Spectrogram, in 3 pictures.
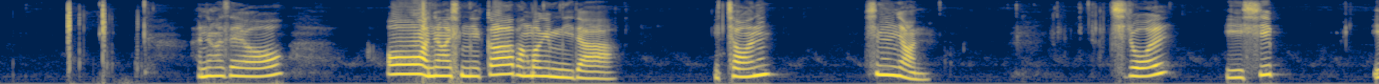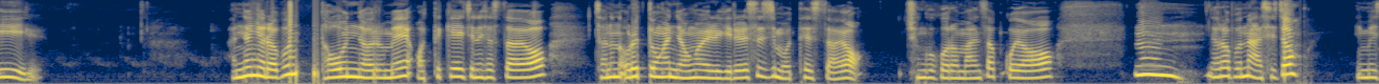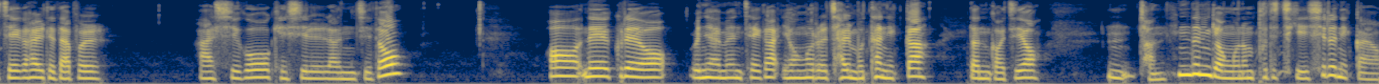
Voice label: Korean tropical sweltering night weather cast

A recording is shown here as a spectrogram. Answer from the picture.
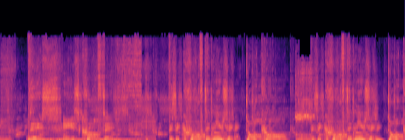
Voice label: voiceovers radio imaging package; krafted

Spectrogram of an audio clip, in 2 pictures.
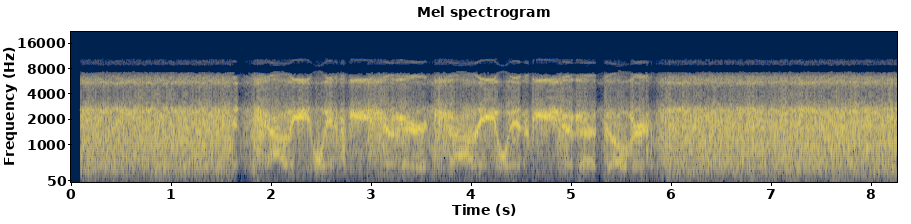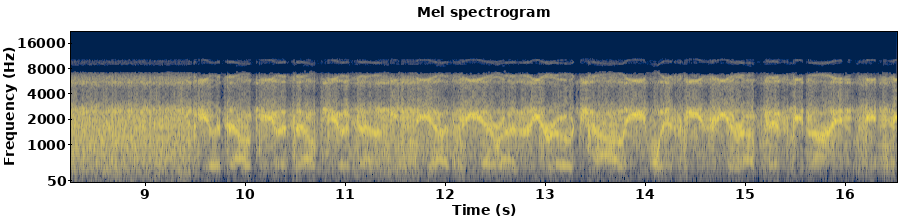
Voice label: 6m ssb

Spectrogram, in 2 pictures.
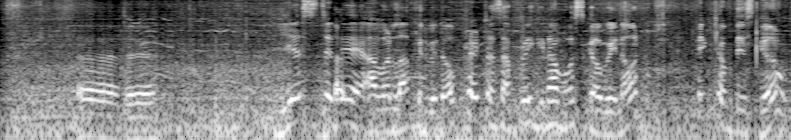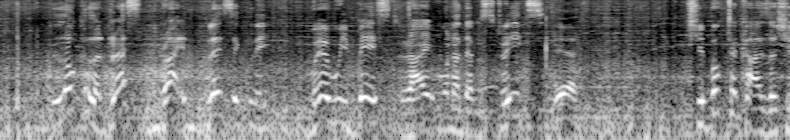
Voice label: taxi man funny

